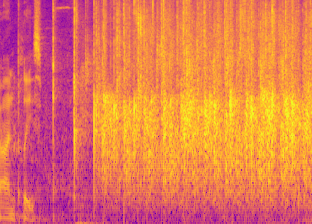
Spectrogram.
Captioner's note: applause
